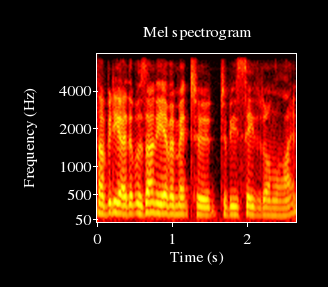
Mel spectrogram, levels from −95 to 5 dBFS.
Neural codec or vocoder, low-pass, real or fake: none; 7.2 kHz; real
